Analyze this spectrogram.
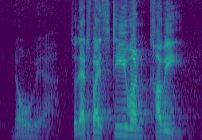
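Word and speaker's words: Covey: So that's why Steven Kawi we write it as coe o v y by but pronounced as kawi the author of seven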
